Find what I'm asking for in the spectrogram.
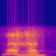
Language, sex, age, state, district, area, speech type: Bengali, female, 18-30, West Bengal, Cooch Behar, urban, conversation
